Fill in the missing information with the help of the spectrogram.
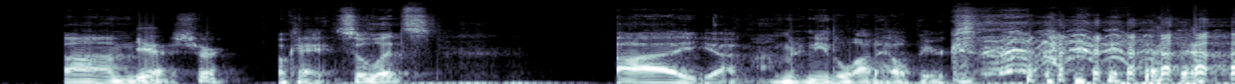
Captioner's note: laughter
